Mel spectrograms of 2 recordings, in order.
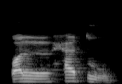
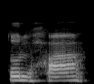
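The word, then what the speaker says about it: طلحة: Talhatu. Nah, itu diingat-ingat ya. Nanti kalau ketemu kalimat ini jangan salah lagi. Nanti jangan ada bacanya asama, ada bacanya tulha, ada bacanya jangan seperti itu ya.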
